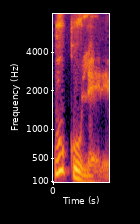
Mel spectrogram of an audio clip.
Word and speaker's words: ukulele: Kind of like ukulele is really pronounced ukulele, right?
